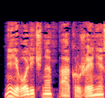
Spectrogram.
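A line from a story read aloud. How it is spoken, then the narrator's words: Calm reply. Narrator (Russian): спокойно ответил Гуров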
